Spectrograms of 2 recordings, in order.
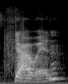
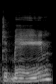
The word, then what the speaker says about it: Dowen: So I said Domain. It's Dowen, not Domain.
